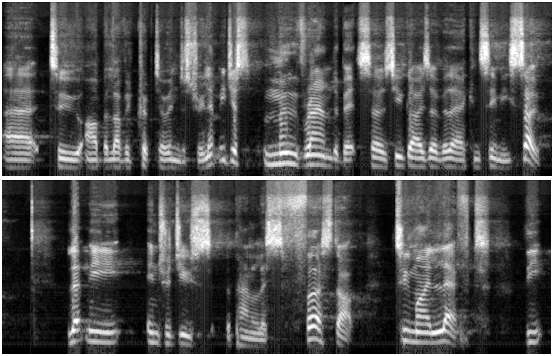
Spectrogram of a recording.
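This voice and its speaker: A man's voice: medium pitch, animated, normal speed, darkish tone. A man hosting and moderating a live panel on stage, introducing guests and asking questions, often correcting himself mid-sentence. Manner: rambling, self-correcting introductions. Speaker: host and moderator. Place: event stage before a live audience. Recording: long venue reverb.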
